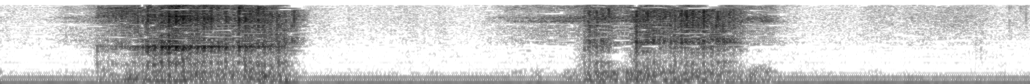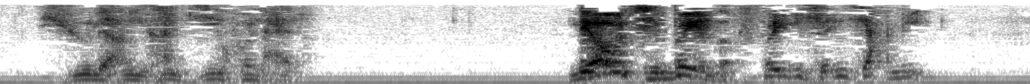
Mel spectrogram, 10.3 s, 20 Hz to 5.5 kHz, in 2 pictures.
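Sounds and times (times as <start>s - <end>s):
tired man snoring asleep on a chair: 0.3s - 1.6s, 2.5s - 4.0s
speech: 5.5s - 6.8s, 8.0s - 9.9s.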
